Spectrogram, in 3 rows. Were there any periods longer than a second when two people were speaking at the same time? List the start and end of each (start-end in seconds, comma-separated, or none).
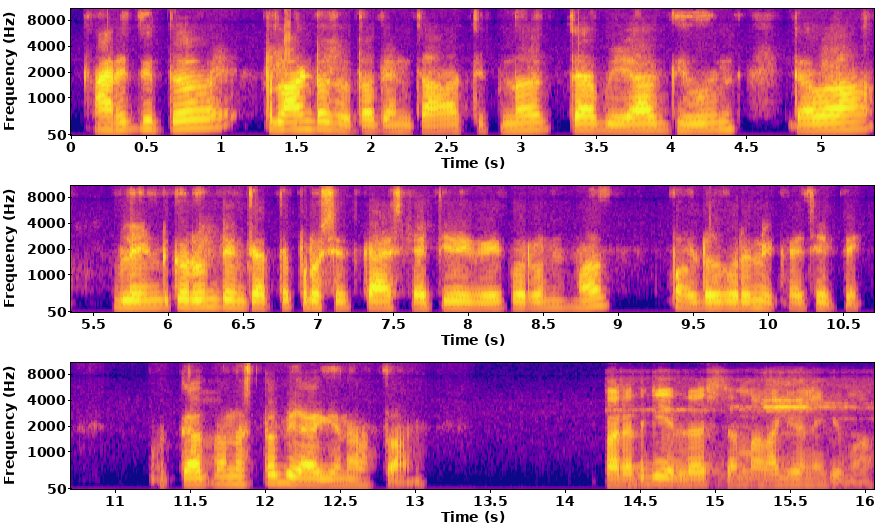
none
